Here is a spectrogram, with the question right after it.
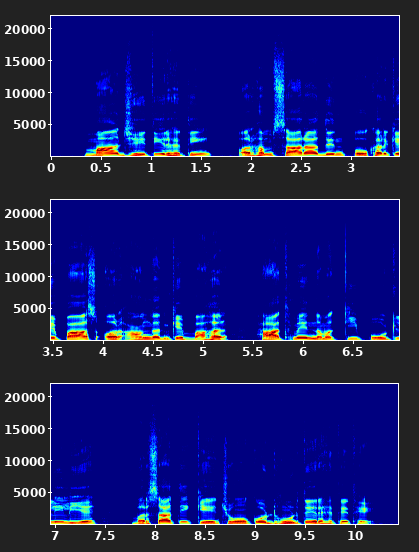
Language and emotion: Hindi, neutral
